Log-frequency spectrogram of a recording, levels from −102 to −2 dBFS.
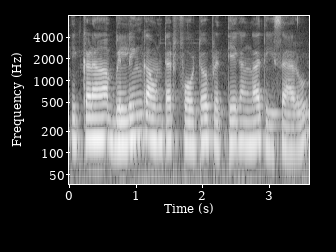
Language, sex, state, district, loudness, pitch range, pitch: Telugu, male, Andhra Pradesh, Sri Satya Sai, -14 LUFS, 135-150 Hz, 140 Hz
